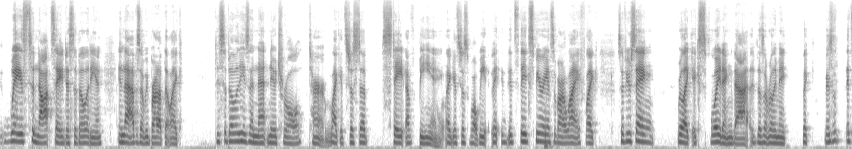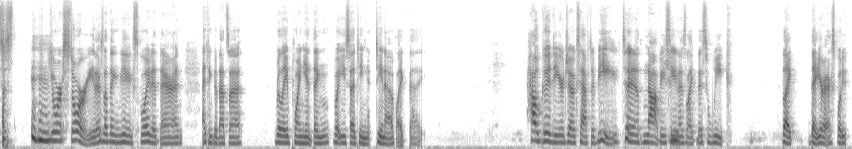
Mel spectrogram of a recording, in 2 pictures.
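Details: Adult speaker; typical speech.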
